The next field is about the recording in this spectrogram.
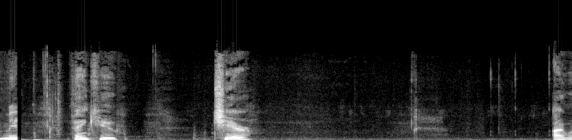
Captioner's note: speaking French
